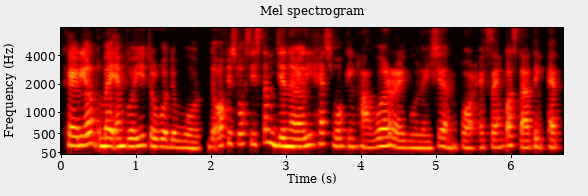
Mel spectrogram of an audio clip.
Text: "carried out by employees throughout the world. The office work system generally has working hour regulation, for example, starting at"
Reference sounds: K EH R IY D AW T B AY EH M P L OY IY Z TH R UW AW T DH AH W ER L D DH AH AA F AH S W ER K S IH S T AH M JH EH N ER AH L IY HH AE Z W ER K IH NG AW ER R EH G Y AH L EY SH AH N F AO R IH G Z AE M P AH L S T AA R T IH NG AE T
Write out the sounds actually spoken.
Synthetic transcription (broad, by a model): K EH R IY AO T B AY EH M P L OY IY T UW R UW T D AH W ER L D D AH AA F AH S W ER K S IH S T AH M JH EH N ER AH L IY HH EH S W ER K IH NG AW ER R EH G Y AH L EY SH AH N F AO R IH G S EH M P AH L S T AA R T IH NG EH T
